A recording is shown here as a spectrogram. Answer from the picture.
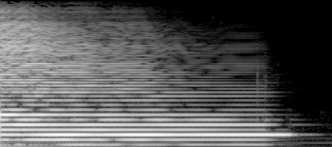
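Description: Final chord of a distorted electric guitar held and ringing out, fading slowly, then cut off suddenly near the end.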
